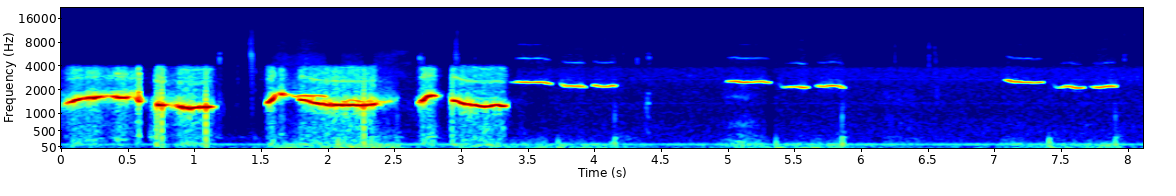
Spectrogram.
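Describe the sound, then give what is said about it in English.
A person whistles an imitation of a black-capped chickadee call: clear, falling two-note whistled phrases repeated a few times, followed by several higher, fainter whistled phrases separated by pauses. “Well, what you're hearing, I think, it sounds like you may be hearing the black-capped chickadee.”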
